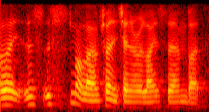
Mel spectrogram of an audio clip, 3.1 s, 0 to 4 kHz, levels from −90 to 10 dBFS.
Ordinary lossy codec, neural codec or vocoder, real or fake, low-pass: none; none; real; 3.6 kHz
